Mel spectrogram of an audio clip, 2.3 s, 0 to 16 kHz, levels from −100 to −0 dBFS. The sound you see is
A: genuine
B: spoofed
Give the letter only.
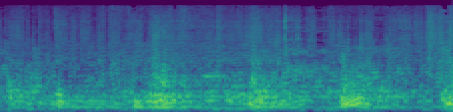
B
